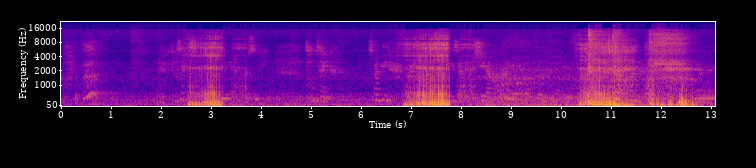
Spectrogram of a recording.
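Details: Three loud, rough, low rattling snores on inhaling, about 4 seconds apart, with quiet breathing between: snoring.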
